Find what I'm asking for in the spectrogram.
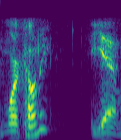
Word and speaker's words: Morricone: Ennio Morricone. – How do we pronounce his last name? Morricone? – Yeah, Morricone, yeah.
